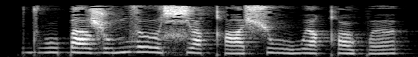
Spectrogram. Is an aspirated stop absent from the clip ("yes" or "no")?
no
